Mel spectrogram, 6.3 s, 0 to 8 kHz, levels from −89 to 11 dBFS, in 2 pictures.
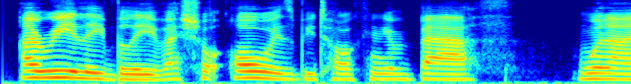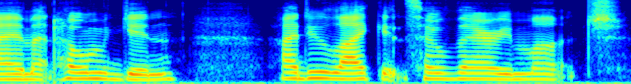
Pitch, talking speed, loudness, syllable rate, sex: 195 Hz, 210 wpm, -18 LUFS, 5.7 syllables/s, female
